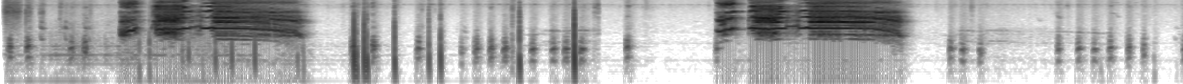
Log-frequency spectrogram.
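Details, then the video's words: Rooster whose crow is said to sound like "anneanne" (Turkish for grandmother): two long, harsh, raspy crows about five seconds apart, each near two seconds, with soft low clucking and sharp clicks between them. "Bu Horoz Anneanne Diyor"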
